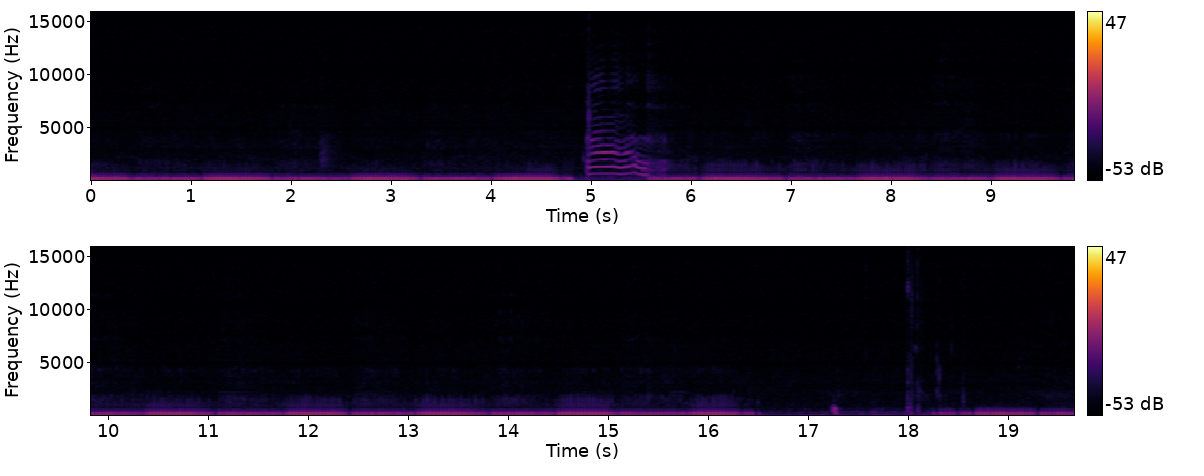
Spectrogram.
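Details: British Shorthair cat falling asleep: steady low rumbling snore rising and falling with each breath, broken once by brief squeak; snoring.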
